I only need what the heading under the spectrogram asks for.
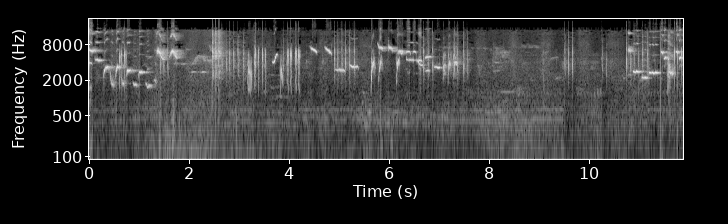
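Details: Brown-chested jungle flycatcher pair, female and male, on a wild-bird lure: sparse high chirps and short whistled notes with scratchy bursts, quieting to near silence midway before a noisy burst resumes at the end.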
